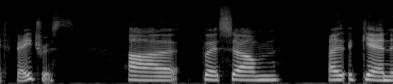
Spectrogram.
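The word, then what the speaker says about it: Phaedrus: I think English speakers are supposed to say fadis uh but um again it's a one of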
